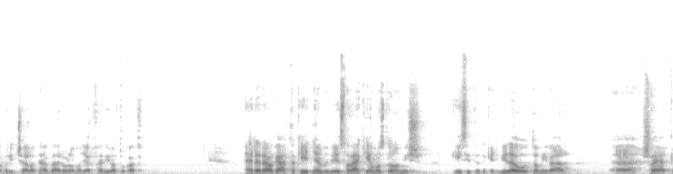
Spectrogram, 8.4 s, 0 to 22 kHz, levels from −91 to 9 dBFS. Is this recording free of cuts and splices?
yes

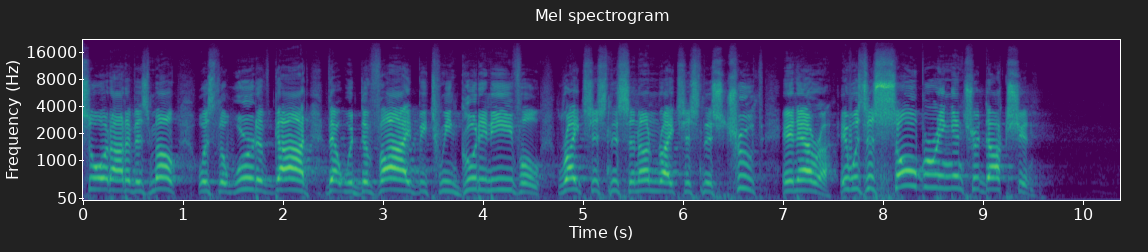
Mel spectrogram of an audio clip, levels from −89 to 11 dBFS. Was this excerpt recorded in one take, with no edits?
no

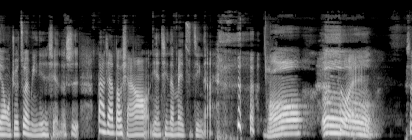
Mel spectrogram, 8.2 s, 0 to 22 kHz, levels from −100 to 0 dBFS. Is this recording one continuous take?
no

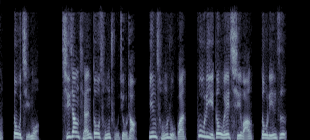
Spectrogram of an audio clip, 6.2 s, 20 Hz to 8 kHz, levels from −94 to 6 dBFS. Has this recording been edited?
no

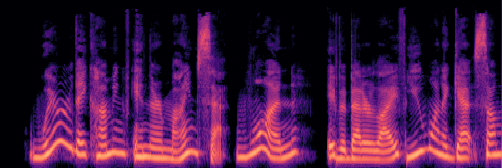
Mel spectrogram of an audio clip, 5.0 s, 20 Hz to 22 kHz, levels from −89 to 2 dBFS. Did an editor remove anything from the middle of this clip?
yes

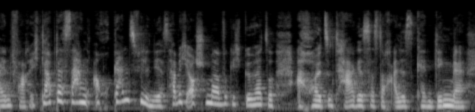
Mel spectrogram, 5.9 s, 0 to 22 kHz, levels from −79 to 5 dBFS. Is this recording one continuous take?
yes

